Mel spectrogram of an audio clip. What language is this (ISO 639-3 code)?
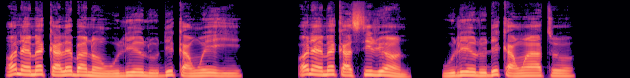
ibo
